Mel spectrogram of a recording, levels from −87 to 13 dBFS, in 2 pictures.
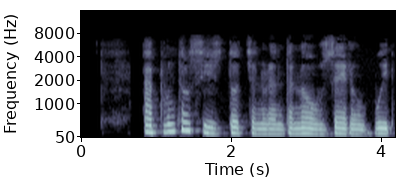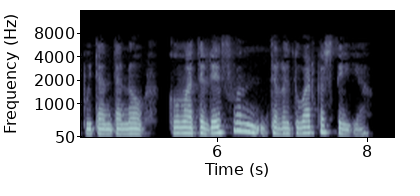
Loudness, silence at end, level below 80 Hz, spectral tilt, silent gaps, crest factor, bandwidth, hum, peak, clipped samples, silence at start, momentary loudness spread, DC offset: -18 LUFS; 0.35 s; -58 dBFS; -7.5 dB/octave; 5.22-5.35 s; 14 dB; 7.4 kHz; none; -4 dBFS; under 0.1%; 0.85 s; 6 LU; under 0.1%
